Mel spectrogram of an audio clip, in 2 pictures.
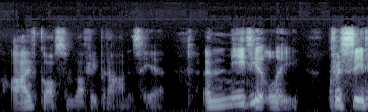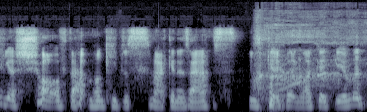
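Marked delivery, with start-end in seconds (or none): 0.2-1.7 play-acted mournful, doleful coaxing in low, soft voice. Quoting a film character tempting Dunstan back into the hotel room, imitating his sad voice. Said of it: "says in his sad voice".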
